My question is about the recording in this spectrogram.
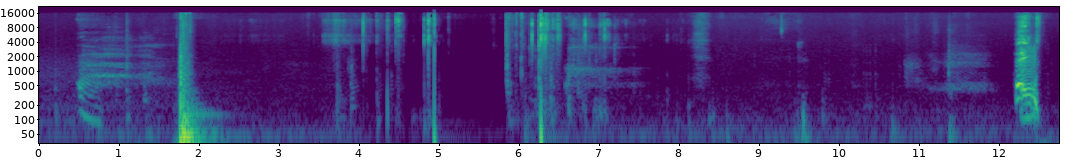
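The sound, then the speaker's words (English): A loud sneeze with a rising voiced wind-up and a sharp burst, followed by scattered quiet clicks and thumps, then another abrupt vocal burst at the very end. “But you know what doesn't sneeze is soda.”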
